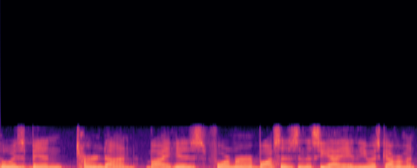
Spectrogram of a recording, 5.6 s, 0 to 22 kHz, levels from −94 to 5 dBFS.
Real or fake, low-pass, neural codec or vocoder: real; 5.4 kHz; none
